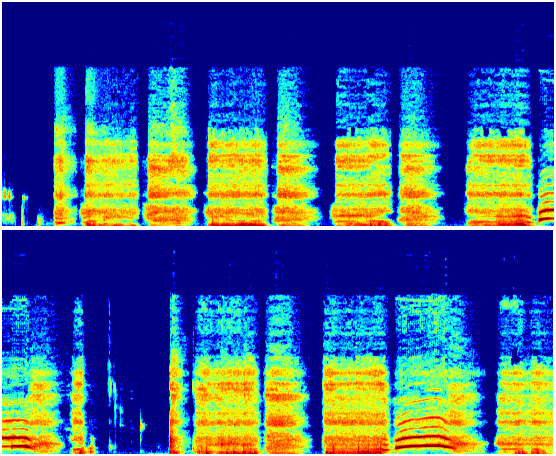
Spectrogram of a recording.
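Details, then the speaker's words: Post-ictal laboured breathing in a daughter turned onto her side after a seizure: irregular, effortful breaths with groaning, gasping and high-pitched whooping intakes as breathing stays difficult after the seizure ends. "she's been doing this thing where her seizure is either over or mostly over and yet she still has trouble breathing for a while afterwards"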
